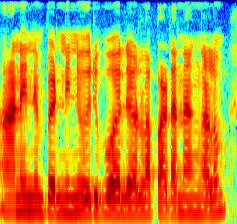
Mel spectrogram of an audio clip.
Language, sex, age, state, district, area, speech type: Malayalam, female, 60+, Kerala, Thiruvananthapuram, rural, spontaneous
